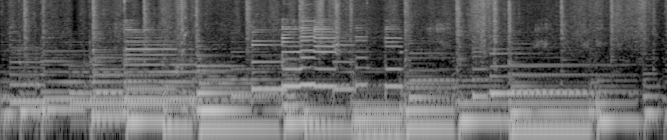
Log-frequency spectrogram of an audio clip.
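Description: A jazz trio of guitar, upright bass and drums plays a slow standard, with sustained guitar chords over a walking bass and light cymbal strokes, at a steady moderate volume with no voices.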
